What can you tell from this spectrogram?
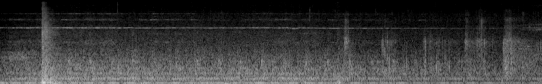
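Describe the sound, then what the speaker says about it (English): A locomotive in the train-driving simulator Derail Valley rolls along with a steady low rumble, joined by sporadic metallic clicks and clanks from the wheels, with no talking. "Is this train still moving? It is."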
